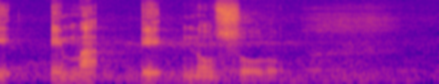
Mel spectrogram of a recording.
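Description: A middle-aged man speaks calmly into close microphones.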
